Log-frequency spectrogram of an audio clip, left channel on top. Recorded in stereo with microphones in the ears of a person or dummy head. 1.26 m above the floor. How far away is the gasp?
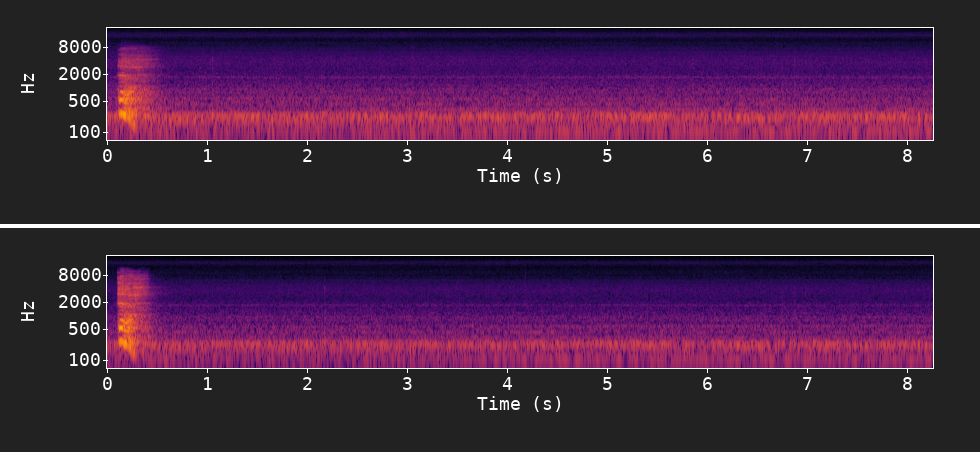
About 1.8 m.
